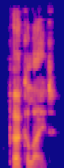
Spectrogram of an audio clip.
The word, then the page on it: percolate: Australian English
